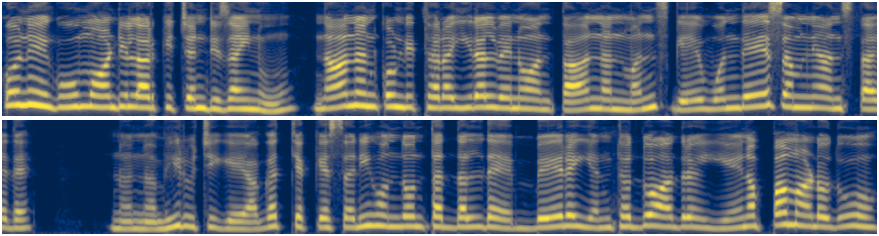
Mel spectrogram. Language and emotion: Kannada, fearful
